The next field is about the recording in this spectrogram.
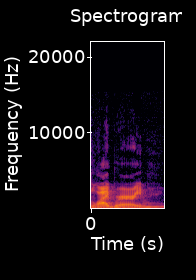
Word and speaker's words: LBRY: You could also earn cryptocurrency for creating content on specific platforms like Steemit, DTube, LBRY, or as it's often pronounced, Library, and more.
